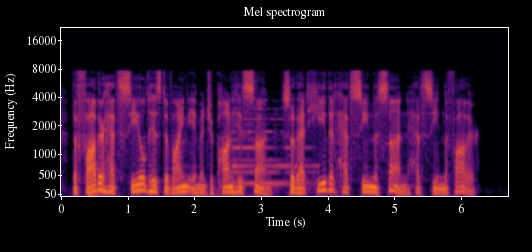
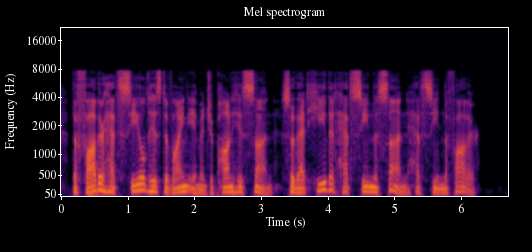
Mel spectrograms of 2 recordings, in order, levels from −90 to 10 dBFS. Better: second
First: background sound (Bell); 15 dB below the speech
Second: none

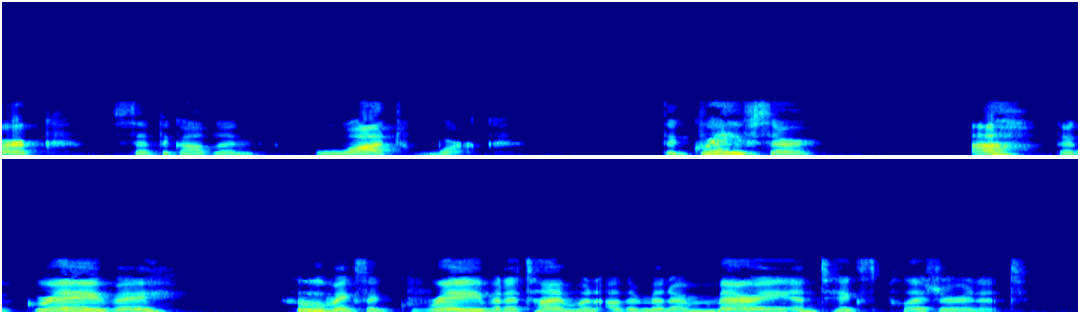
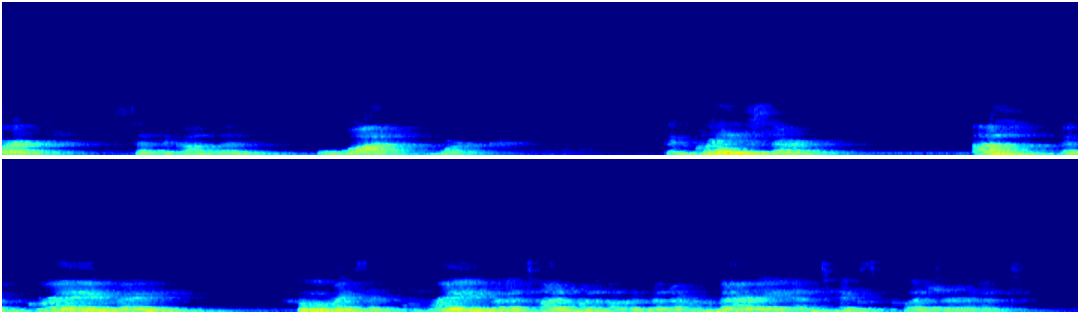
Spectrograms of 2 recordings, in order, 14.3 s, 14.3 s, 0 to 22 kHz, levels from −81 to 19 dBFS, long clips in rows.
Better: first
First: none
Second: room echo; dies away in 1.2 s

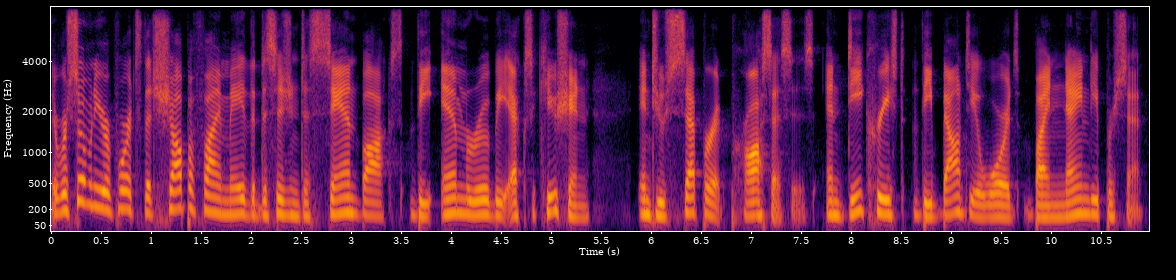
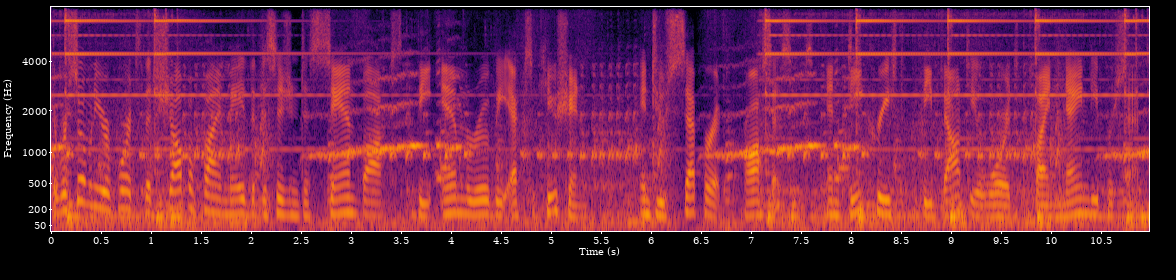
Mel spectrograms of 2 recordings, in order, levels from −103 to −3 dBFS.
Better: first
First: none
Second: background sound (Clock + Chicken, rooster); as loud as the speech

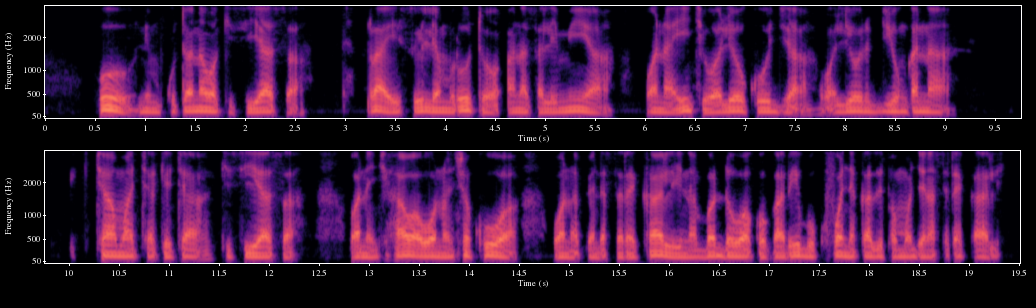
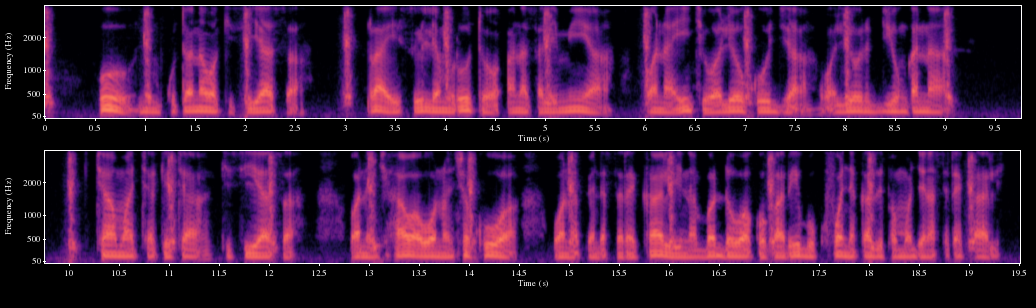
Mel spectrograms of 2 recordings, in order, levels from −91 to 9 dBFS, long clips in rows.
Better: first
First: none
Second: background sound (Tick-tock); 12 dB below the speech

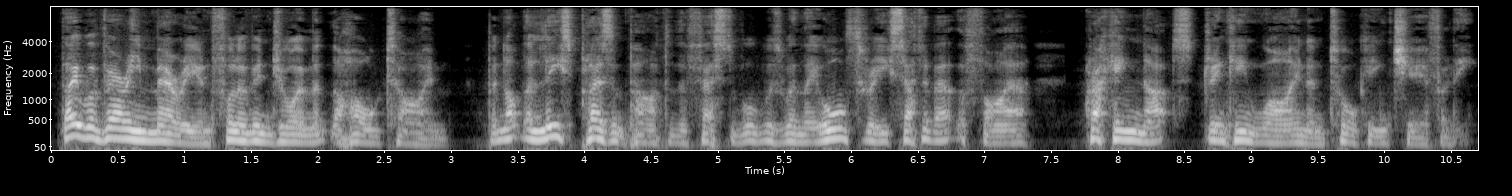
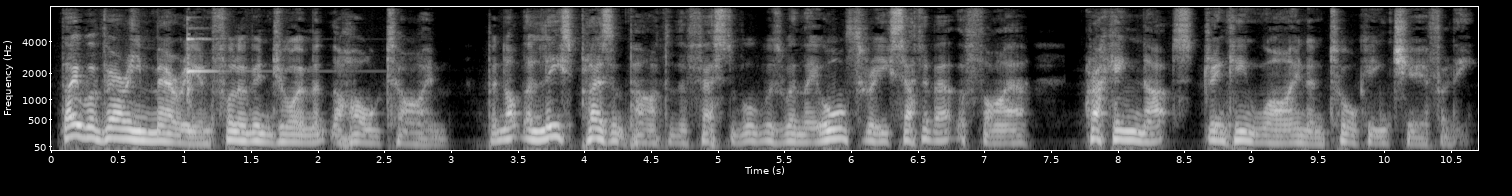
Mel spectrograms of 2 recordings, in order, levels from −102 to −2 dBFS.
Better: first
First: none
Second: background sound (Piano); 6 dB below the speech

